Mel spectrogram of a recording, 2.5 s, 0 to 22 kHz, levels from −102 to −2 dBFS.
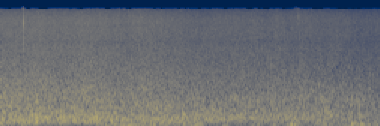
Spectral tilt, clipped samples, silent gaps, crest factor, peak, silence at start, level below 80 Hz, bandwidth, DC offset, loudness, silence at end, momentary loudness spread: -4 dB/octave; under 0.1%; none; 22 dB; -14 dBFS; 0 s; -48 dBFS; 16 kHz; under 0.1%; -34 LUFS; 0 s; 6 LU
